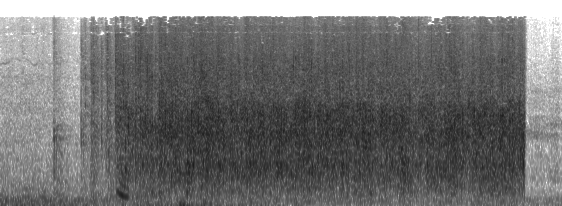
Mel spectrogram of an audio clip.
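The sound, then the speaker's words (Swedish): A studio audience on the talk show Skavlan bursts into loud, dense applause that builds quickly, holds steady for about four seconds, then cuts off abruptly into near silence. “Fast det är ju mycket det här hänget mellan eh, punkt och applåd.”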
